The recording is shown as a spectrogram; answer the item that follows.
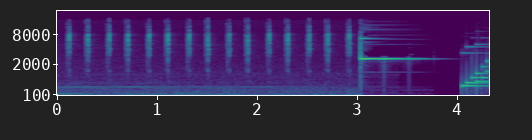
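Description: Countdown-timer sound effect ticking steadily, about five ticks a second, then a single loud bell ding about three seconds in that rings out, marking that the time for the puzzle is up.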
